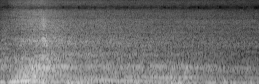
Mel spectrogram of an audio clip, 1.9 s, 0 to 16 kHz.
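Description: A close 2017 Chevrolet Corvette convertible 1LT automatic engine blips up in one quick rev, then settles back into a steady idling rumble.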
